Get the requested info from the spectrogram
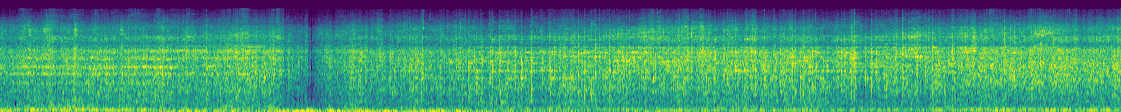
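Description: Double-stack intermodal well cars of a freight train rolling past: a steady noise of steel wheels running on the rails.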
